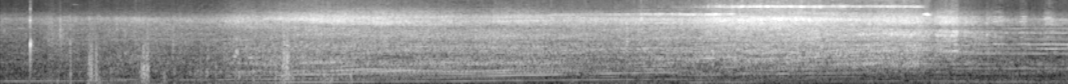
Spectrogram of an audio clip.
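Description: Ferrari sports car's engine revving up, its pitch climbing in steps as the car accelerates through a turn. The loudest part, about five to six seconds in, is a rushing hiss with a thin high tone, like tyres squealing.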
